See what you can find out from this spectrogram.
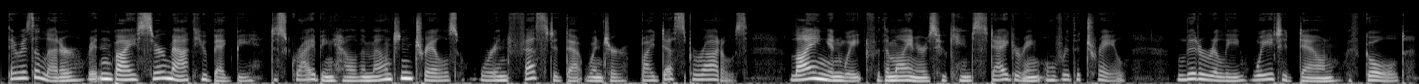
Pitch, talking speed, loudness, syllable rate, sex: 200 Hz, 155 wpm, -18 LUFS, 4.8 syllables/s, female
